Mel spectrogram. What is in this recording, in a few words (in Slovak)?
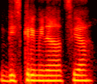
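"diskriminácia", slovenské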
